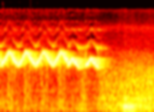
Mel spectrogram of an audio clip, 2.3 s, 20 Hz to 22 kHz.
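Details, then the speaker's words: Kawasaki D-Tracker with CR7 alarm locked, starter pressed with key in: loud high warbling siren sweeping up and down, louder with each start attempt, then cut off; anti-theft alarm triggered, blocking the start. "Nah setelah kita kunci seperti ini nyalakan nyalakan ini tidak akan mungkin menyala walaupun kuncinya menempel starter starter sedangkan menyala ya malah makin keras suaranya"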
